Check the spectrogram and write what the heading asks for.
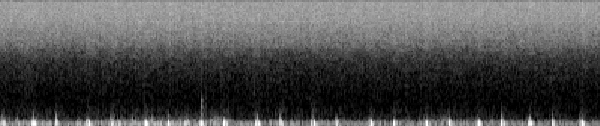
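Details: Irregular heartbeat.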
